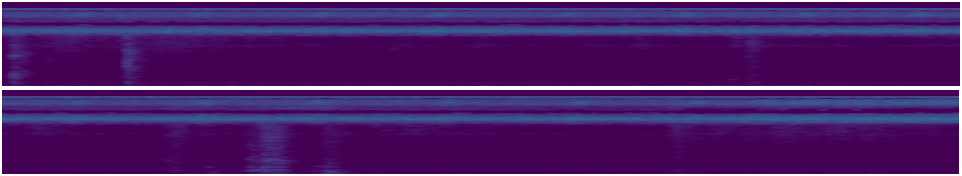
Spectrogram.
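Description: Steady high-pitched drone of an insect chorus, with a few faint soft knocks about six seconds in.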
